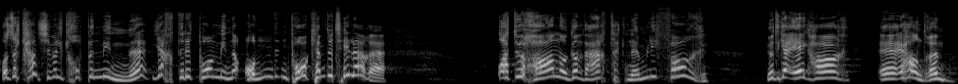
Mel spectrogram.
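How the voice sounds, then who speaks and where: A man preaching a sermon in a lively way, dropping soft and then rising to loud exclamations. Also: very high voice.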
